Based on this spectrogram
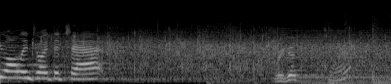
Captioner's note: audience applauding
